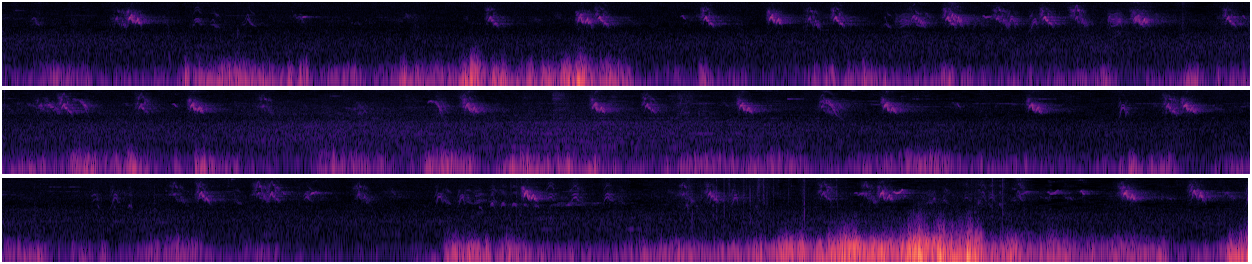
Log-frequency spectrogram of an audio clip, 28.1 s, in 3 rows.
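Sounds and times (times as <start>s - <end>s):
birds chirping: 3.6s - 13.2s, 13.8s - 28.0s
low rumble in gusts: 11.8s - 13.9s, 22.0s - 28.0s.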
